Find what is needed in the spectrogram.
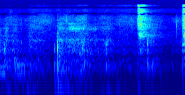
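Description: Near silence: faint indoor room tone with two soft, brief sounds about a second apart.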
